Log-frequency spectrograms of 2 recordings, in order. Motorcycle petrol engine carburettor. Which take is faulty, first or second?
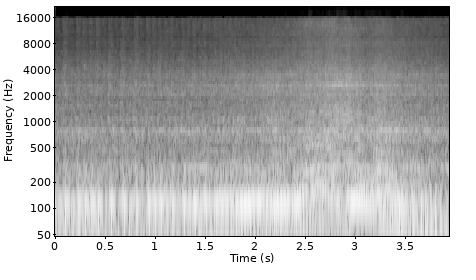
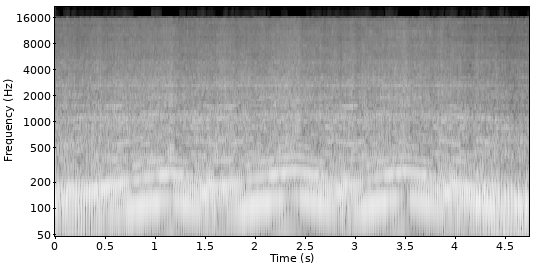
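first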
